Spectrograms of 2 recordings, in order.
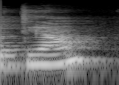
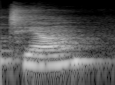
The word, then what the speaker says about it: tiens: La primera, la segunda y la tercera persona del singular se pronuncian igual, je tiens, tu tiens, il tient.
